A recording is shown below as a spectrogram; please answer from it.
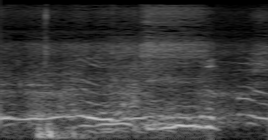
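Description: A woman wailing in grief, one long high cry that wavers in pitch, with a second, lower voice crying as well.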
